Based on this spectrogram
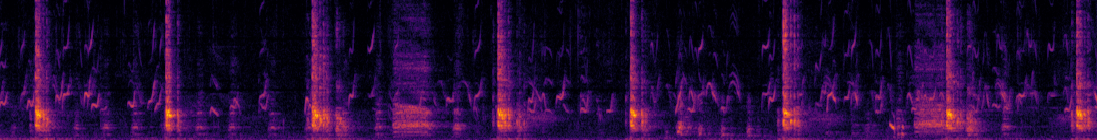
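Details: Free-ranging Aseel hen and chicks feeding in a village yard; steady high chirps from the chicks over sharp pecking clicks that recur about once a second.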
